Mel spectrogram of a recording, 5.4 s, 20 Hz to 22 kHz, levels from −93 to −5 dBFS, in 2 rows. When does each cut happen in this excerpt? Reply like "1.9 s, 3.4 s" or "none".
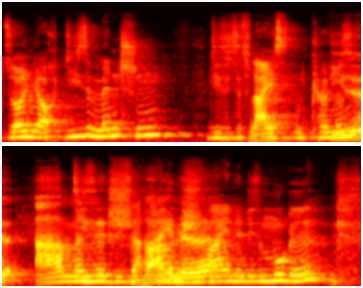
1.8 s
